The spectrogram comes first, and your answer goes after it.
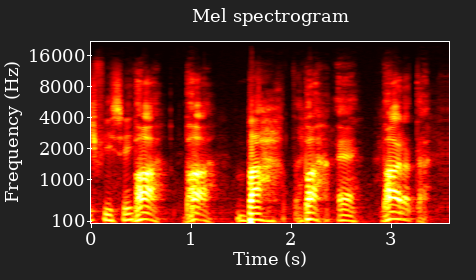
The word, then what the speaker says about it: Bharata: Bharata. Nossa, é difícil, hein? Bharata. Bharata. Bharata. Sabe o sulino que ele fala? Bate, sabe? Sim, lembrar assim um pouquinho fica mais fácil para pronunciar.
